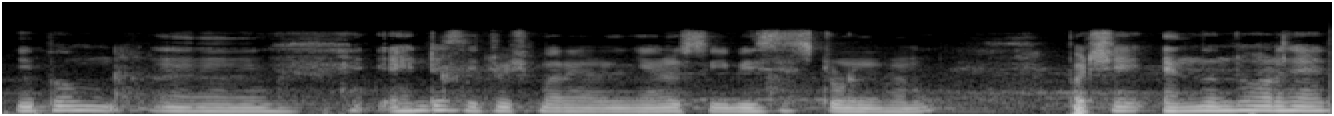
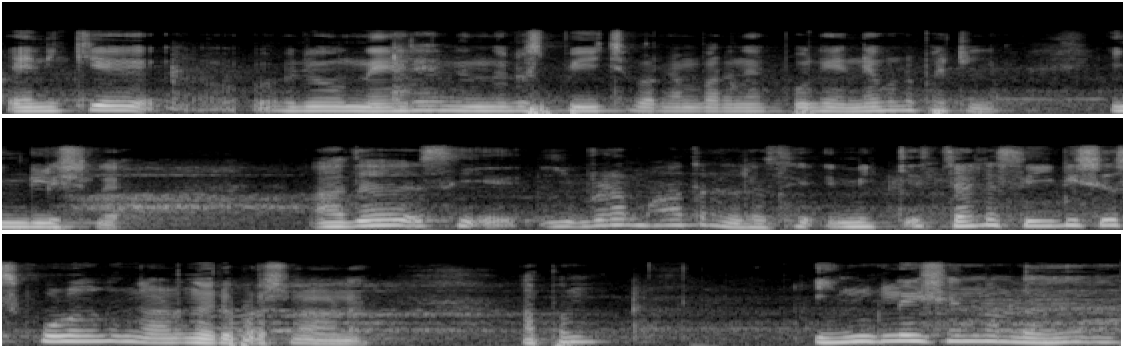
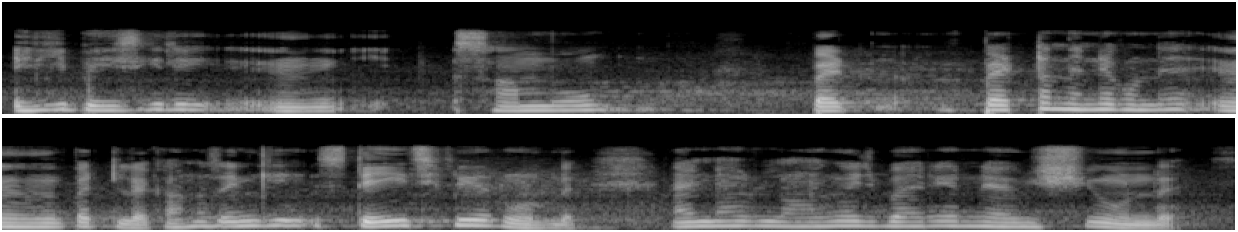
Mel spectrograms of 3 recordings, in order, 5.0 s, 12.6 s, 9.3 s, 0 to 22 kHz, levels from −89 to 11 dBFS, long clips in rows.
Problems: none marked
